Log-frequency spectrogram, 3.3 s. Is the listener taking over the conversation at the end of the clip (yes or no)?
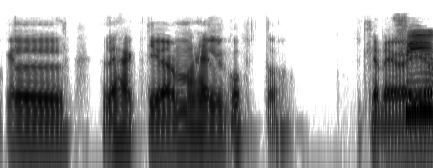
yes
